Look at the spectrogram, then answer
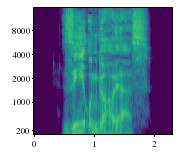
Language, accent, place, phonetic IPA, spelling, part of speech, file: German, Germany, Berlin, [ˈzeːʔʊnɡəˌhɔɪ̯ɐs], Seeungeheuers, noun, De-Seeungeheuers.ogg
- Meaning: genitive singular of Seeungeheuer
